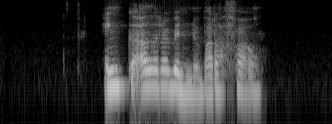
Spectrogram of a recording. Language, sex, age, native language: Icelandic, female, 18-19, Icelandic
